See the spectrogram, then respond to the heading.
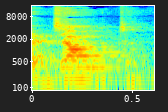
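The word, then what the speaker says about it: jumped: अगर voiceless sound का कोई लेटर आ रहा है तो एडी का साउंड क्या हो जाता है, टी हो जाता है। जैसे कि आपने देखा जंप्ड, जंप्ड उसका एक एग्जांपल था,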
